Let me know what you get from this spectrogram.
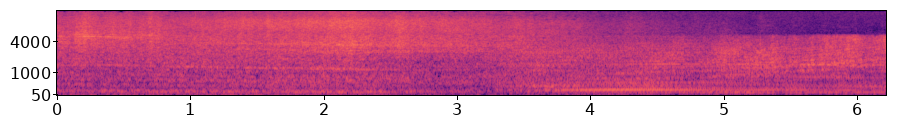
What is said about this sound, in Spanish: Avioneta, mirá. Ay, esta, qué lindo. Esta puede pasar por la playa. Sí. Poniendo carteles sobre los lugares que podemos visitar en ese lugar.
